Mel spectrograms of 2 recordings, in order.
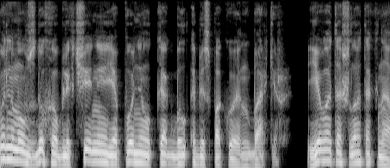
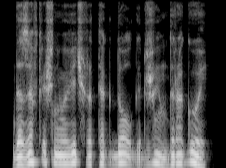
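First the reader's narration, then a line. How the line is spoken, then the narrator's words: Whisper. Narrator (Russian): прошептала Ева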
